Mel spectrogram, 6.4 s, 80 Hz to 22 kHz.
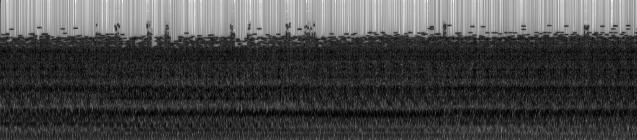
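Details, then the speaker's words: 2006 Ford F-550 4x4 Super Cab, 6.0 L diesel with bulletproofing work, not yet warmed up: loud but even diesel clatter at idle, no missing beats or knocks; really pretty smooth for a diesel. "So there you go. It's really pretty smooth for a diesel. Kind of loud, but that is all diesel."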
